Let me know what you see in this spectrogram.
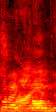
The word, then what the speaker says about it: Rian: His name is Ryan, but it's spelled R-I-A-N.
